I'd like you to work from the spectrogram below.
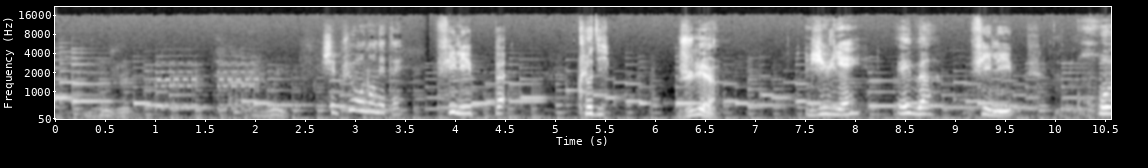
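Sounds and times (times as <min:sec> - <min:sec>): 
phone ringtone playing a short electronic melody: 0:01.2 - 0:02.3
speech: 0:02.6 - 0:04.7, 0:05.3 - 0:05.6, 0:06.2 - 0:06.7, 0:07.5 - 0:10.5.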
